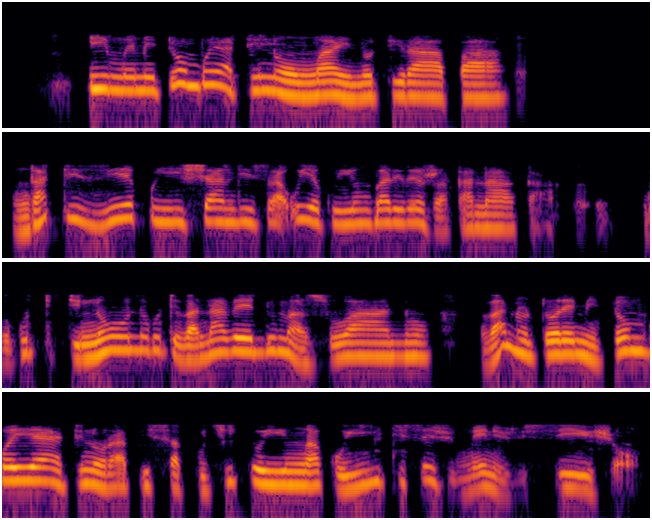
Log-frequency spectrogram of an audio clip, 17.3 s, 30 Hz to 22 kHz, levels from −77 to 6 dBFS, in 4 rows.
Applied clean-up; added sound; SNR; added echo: neural mask model Resemble Enhance denoiser.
